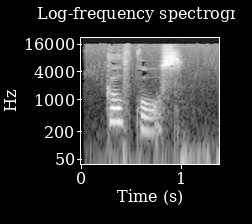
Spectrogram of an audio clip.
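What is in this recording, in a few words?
"golf course", English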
